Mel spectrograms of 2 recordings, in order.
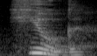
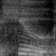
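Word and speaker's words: hygge: e but it's pronounced huge like a weird way to say hug right Hugh is what it's called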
